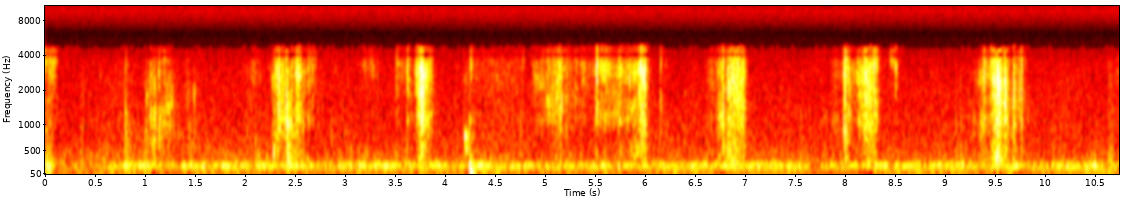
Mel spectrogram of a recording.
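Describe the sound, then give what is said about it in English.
Soft, papery rustles of Bible pages being turned as people look up a verse, coming in irregular bursts, about ten over several seconds, faint against a steady low hum, with no one speaking. “I hear pages turning.”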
